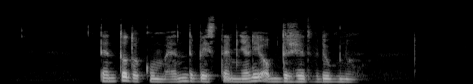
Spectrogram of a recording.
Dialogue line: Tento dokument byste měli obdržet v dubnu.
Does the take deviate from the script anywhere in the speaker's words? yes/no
no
